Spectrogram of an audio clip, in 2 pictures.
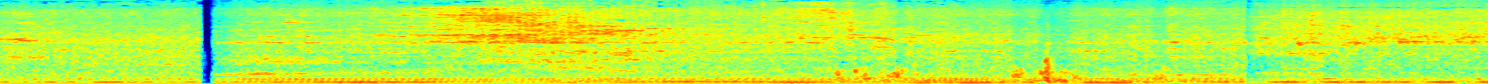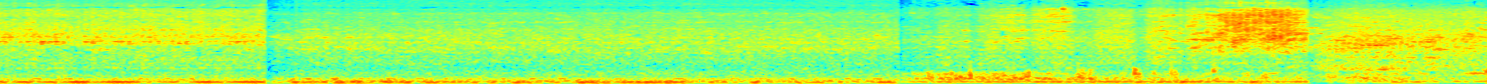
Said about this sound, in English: The tuk-tuk is just like any other auto rickshaw ride that you can take if ever you're in India.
